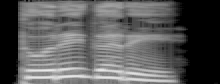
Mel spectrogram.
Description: ♪ toregare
